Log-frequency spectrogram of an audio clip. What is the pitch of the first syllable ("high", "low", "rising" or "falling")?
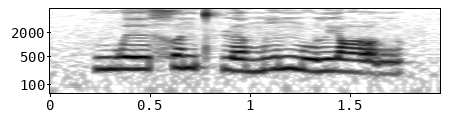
high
